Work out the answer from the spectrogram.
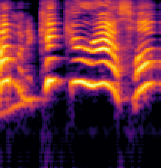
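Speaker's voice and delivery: very high, loud cartoon bad-guy voice. Quoting the villain from a cartoon episode: Mickey Mouse voice. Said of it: "Mickey's, like, the bad guy in the episode".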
